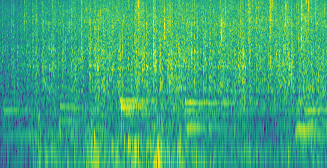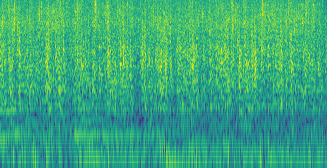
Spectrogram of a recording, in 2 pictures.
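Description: Steady rain falls throughout, a dense, even patter that stays constant for the whole stretch, with sustained low tones running beneath it.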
